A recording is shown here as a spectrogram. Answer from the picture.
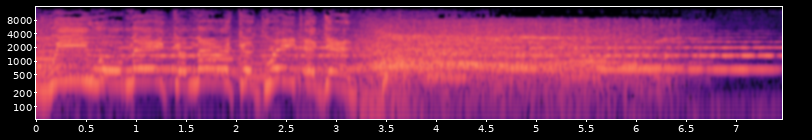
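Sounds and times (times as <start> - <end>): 
massive crowd cheering at a political rally: 0.0 - 7.2
speech: 2.0 - 4.1.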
